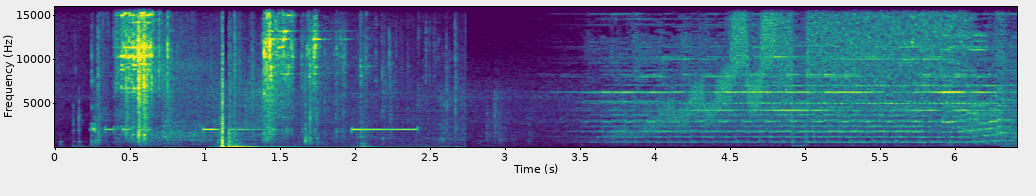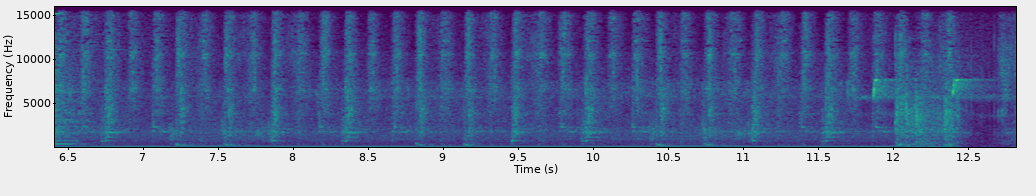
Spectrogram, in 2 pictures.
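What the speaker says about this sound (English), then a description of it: "I need to back the car up." Keys jangle up close, then a car engine cranks and settles into a steady idle as the car prepares to back up, a low continuous hum alone with no voices.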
